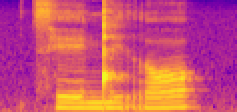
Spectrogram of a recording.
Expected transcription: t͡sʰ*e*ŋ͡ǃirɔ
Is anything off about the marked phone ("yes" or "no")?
yes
